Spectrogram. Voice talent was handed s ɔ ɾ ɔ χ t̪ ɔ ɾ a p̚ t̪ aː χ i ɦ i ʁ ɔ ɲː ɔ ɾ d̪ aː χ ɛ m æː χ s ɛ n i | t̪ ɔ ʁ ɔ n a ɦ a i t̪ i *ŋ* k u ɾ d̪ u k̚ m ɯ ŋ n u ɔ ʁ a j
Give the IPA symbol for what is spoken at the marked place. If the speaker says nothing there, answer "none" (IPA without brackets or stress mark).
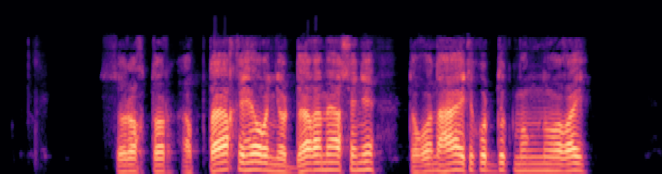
none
